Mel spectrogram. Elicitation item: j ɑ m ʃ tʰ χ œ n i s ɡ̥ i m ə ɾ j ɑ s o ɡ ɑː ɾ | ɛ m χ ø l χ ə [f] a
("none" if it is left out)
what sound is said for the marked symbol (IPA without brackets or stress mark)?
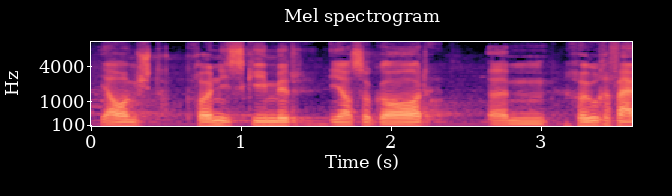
f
